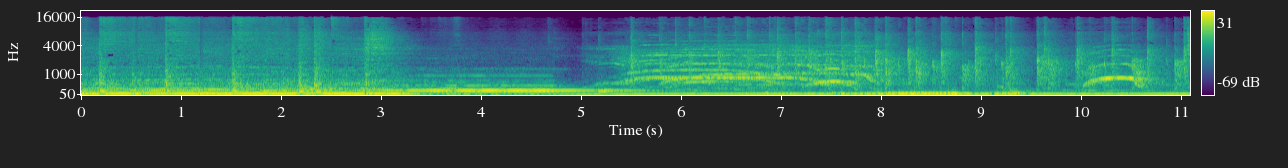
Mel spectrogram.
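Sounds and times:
swooping electric guitar tones: 0.0s - 6.0s.

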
